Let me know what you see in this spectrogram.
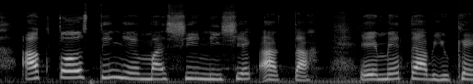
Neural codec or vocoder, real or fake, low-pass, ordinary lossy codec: codec, 44.1 kHz, 7.8 kbps, Pupu-Codec; fake; none; none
